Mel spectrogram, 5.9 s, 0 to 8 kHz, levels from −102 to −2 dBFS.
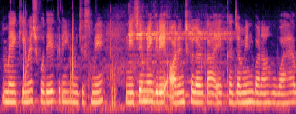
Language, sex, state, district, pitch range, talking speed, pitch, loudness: Hindi, female, Chhattisgarh, Raipur, 215-230 Hz, 190 wpm, 220 Hz, -17 LUFS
